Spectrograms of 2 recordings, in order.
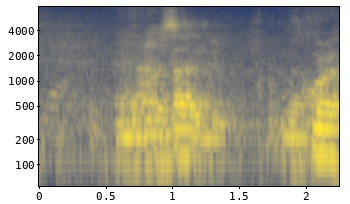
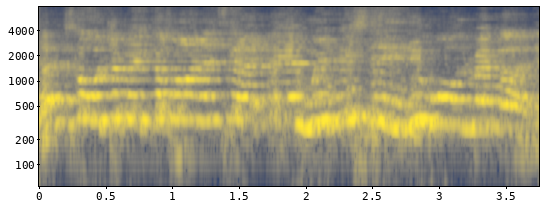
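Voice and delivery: high, fired-up rallying cry; rally the team before the final; hype shout; 3 dB louder than usual. Retold or imitated. Bolt hyping team in call room.

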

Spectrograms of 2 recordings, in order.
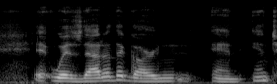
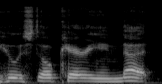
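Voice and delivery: ordinary delivery

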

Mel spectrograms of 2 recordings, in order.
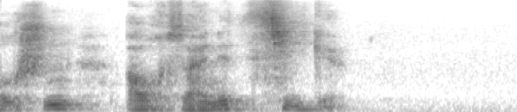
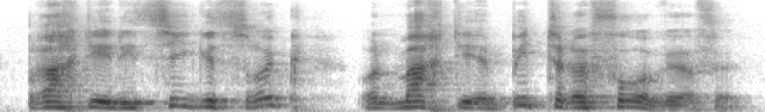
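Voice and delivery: ordinary delivery

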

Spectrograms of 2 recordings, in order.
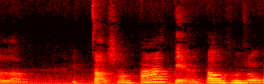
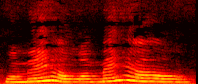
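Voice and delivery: tearful protest; 6 semitones higher, 4 dB louder than usual. A narrator's reading. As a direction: wail it like an upset child in a story. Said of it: "小华哭着说".

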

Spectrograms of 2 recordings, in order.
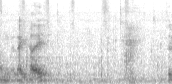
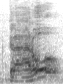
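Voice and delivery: demon's answer; 6 semitones higher, 15 dB louder than usual. Retold or imitated. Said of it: "Me dijo".

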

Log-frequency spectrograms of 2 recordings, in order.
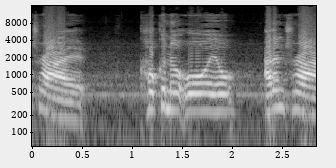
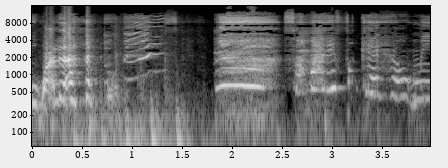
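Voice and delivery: panicked wail. Real, not acted. Vlogger begs for help with stuck lashes, wailing. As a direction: cry out helplessly, voice climbing very high.

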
